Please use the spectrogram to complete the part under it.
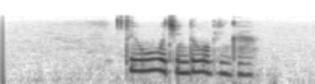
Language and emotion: Russian, positive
